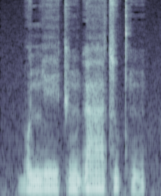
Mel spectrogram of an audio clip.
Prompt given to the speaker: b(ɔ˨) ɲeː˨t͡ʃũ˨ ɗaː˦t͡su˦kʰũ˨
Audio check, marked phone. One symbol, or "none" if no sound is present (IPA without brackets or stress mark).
ɔ˨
